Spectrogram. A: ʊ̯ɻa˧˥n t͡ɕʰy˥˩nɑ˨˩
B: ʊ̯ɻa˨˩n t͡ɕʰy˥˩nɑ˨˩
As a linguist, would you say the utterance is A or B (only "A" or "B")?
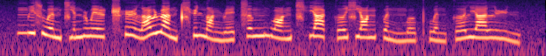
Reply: B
